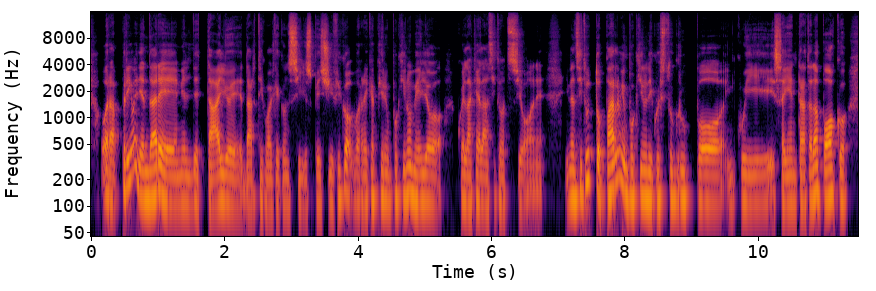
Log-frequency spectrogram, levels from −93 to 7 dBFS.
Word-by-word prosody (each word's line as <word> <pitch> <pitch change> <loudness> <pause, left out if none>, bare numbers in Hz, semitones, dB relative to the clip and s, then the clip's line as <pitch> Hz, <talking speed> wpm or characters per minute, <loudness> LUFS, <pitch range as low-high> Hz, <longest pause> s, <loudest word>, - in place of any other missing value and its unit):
Ora, - - +1
prima - - +1
di - - +1
andare 120 -3 +5
nel 110 -1 -5
dettaglio 110 +1 +1
e 100 -1 -2
darti 105 +2 -4
qualche 100 0 -6
consiglio 105 -1 +1
specifico, 110 +4 0
vorrei 110 -1 -6
capire 125 0 -4
un 115 - -6
pochino 125 +3 -2
meglio, 115 -2 -1 0.2
quella 110 -2 -2
che 120 -1 -5
è - - +1
la 105 -1 -2
situazione. 110 -2 -3 0.3
Innanzitutto 135 - 0
parlami 150 +6 +4
un - - +1
pochino 125 +1 -1
di 120 - +1
questo 120 +1 -3
gruppo 115 -2 0
in 100 +3 -12
cui 110 0 -5
sei 110 0 +3
entrata 110 +1 -1
da 140 +1 +5
poco. 125 -3 +3
115 Hz, 175 wpm, -24 LUFS, 110-125 Hz, 0.3 s, andare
